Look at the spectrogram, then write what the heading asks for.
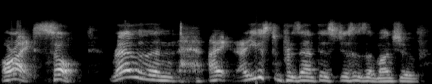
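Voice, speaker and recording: A man's voice: high-pitched, sing-song, moderate pace, fairly bright tone, husky. A man giving an informal online lecture over a video call, explaining things with many ums and restarts. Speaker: presenter giving a webinar talk. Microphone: computer mic on a video call. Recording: dull lo-fi call audio.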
